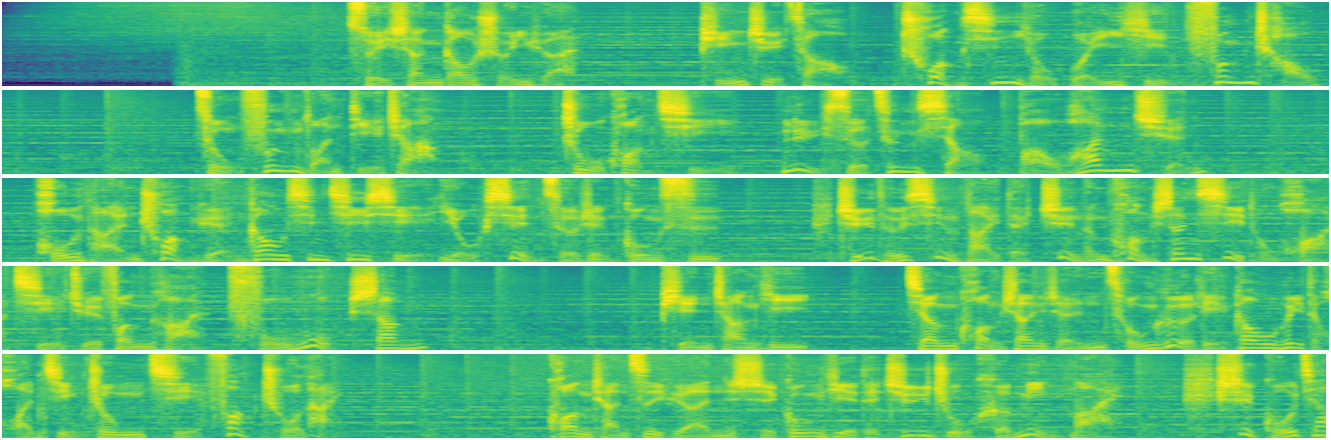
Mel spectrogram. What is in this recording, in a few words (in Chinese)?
男,企业专题; 湖南高新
